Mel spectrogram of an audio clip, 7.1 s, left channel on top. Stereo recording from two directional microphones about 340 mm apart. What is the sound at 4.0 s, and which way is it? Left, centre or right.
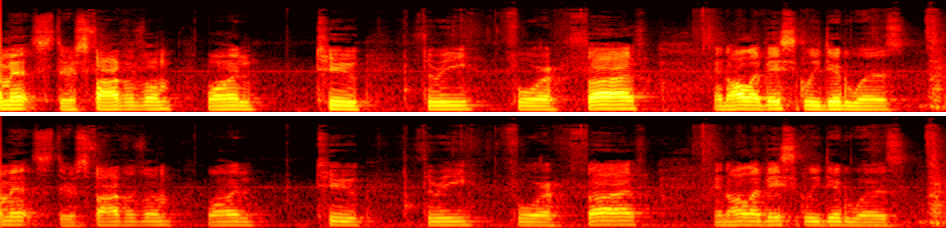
Speech, centre.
